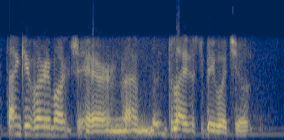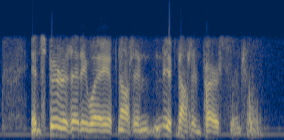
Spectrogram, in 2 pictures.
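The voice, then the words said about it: Irish accent. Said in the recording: “it's always a treat to hear an Irish accent”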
